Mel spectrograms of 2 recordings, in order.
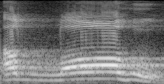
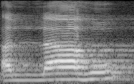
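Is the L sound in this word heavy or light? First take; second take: heavy; light. First: The L is pronounced heavy and full. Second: The L is pronounced light and thin. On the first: The speaker calls it right. "इसे मोटा करना है, पुर करना है" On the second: The speaker calls it wrong. "खाली पढ़ा अल्लाहु तो ये सही तरीका नहीं है"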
